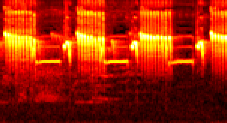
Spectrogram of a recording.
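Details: Prinia heard close up, used as a lure: three fast pulsing rattles, each trailing into a long steady whistle, with a small chirp linking each phrase.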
